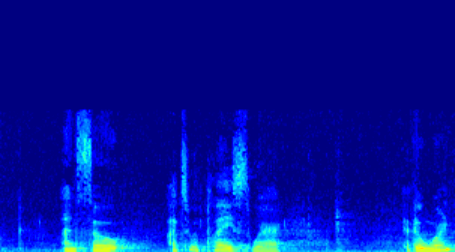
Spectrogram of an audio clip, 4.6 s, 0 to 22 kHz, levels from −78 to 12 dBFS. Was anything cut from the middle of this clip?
yes; 1 cut; at 1.8 s

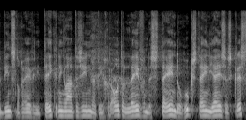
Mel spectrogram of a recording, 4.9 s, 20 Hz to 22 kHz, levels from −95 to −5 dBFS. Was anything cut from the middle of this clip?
no; 0 cuts

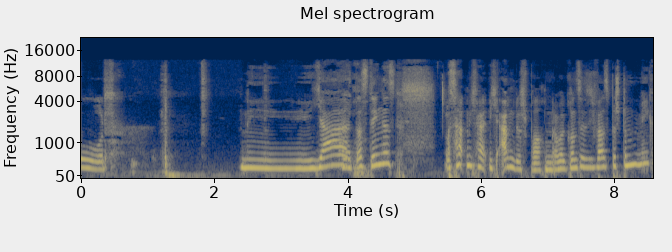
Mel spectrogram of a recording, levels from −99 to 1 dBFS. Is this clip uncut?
no; 1 cut; at 4.1 s

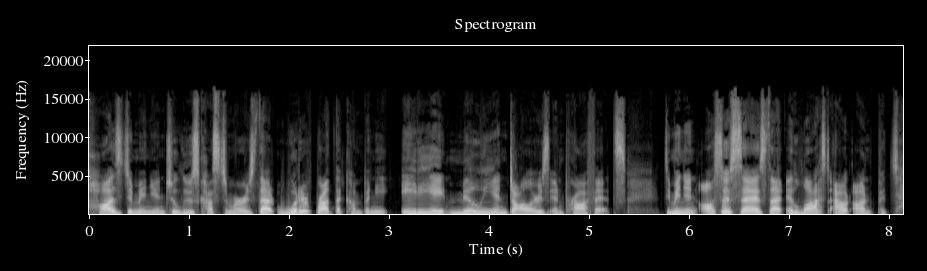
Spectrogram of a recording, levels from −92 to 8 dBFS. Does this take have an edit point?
no; 0 cuts

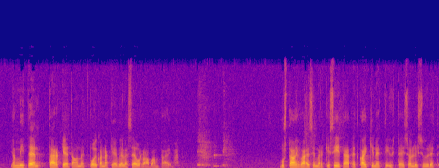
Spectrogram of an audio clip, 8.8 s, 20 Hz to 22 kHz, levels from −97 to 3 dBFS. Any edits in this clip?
yes; 3 cuts; at 1.8 s, 5.9 s, 7.0 s

